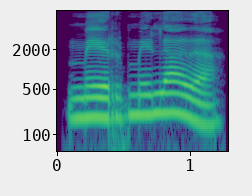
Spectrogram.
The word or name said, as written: mermelada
